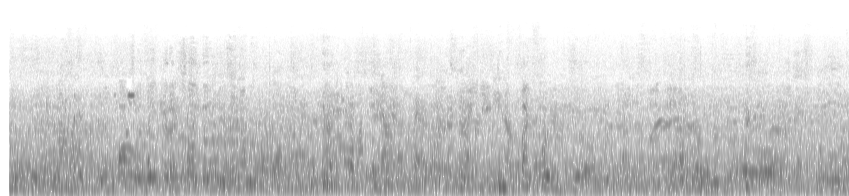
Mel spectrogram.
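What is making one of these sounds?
A crowd of people chatters nearby outdoors.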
